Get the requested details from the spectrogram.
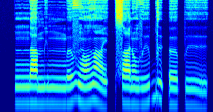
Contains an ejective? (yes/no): no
